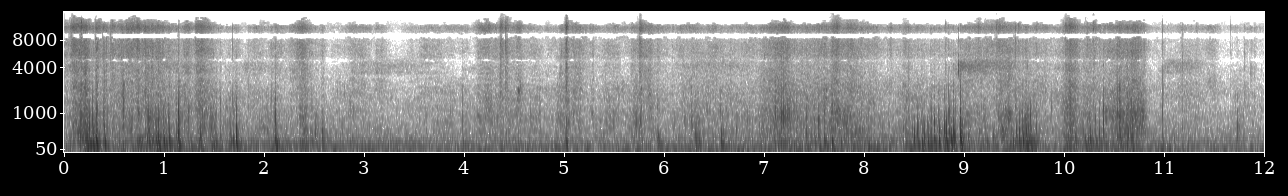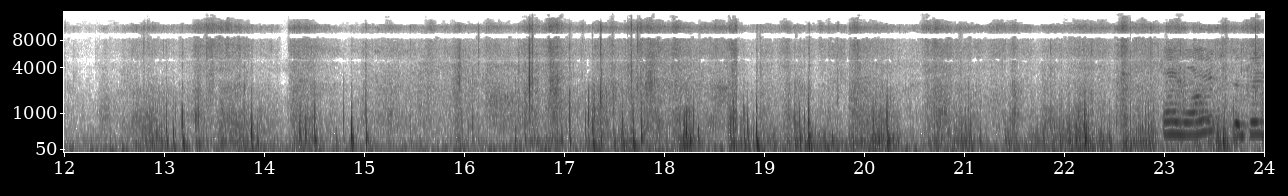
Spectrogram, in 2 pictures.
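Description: Footsteps crunching in packed, trampled snow: irregular short crunches, fainter for a few seconds early and again in the middle.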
